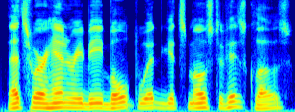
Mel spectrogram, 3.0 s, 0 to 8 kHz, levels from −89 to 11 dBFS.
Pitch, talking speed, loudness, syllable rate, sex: 120 Hz, 205 wpm, -17 LUFS, 5.1 syllables/s, male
